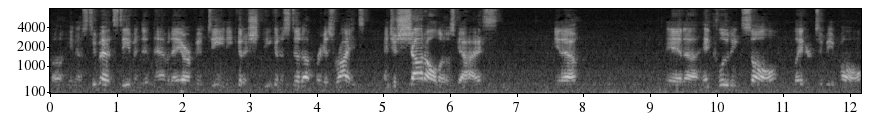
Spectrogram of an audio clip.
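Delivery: ordinary delivery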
